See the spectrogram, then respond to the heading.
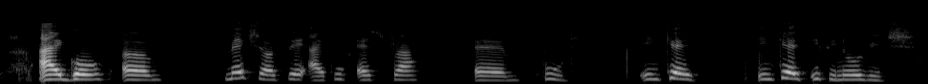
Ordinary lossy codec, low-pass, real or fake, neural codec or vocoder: Opus, 16 kbps; 7.2 kHz; real; none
